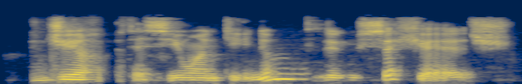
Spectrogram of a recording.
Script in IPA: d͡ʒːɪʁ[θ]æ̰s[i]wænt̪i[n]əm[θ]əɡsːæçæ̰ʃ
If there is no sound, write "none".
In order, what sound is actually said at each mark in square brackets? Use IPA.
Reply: θ, i, n, ð

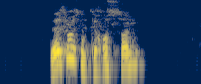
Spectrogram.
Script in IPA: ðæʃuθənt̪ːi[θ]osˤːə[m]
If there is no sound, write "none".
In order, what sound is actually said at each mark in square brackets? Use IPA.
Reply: χ, n

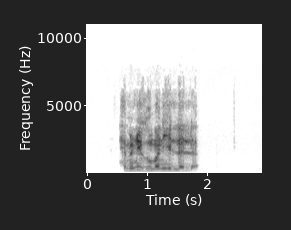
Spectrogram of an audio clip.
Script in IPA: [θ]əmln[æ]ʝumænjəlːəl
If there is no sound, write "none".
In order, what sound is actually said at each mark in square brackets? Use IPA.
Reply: ħ, i

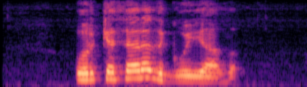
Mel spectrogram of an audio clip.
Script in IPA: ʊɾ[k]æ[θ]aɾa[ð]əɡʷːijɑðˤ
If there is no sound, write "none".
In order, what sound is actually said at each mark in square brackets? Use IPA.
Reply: k, θ, ð

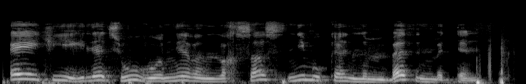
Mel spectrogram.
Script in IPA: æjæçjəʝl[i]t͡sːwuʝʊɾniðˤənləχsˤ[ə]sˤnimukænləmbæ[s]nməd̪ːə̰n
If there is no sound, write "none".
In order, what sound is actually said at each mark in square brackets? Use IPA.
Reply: æ, ɑ, θ

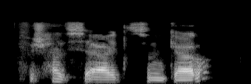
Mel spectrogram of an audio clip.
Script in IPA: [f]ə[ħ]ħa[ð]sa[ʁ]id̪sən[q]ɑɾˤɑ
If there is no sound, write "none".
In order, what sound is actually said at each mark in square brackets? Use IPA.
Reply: f, ʃ, ð, ʕ, k

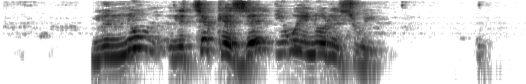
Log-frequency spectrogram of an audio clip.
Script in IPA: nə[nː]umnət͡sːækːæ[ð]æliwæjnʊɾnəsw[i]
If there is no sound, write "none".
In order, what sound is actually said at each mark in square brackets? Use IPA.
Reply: nː, z, i

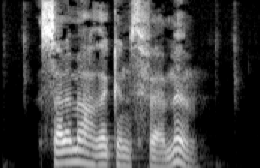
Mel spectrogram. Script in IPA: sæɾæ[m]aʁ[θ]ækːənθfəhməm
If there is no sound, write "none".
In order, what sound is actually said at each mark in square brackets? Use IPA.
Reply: m, ð

